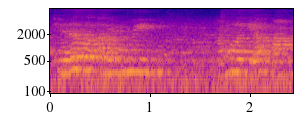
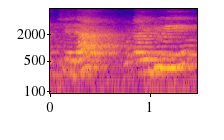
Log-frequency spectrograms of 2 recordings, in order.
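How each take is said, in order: First: Said in the usual way. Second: Mildly angry, firmer and raised; angry question. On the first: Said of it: "beneran nanya". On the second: Shown as a demonstration. Teacher shows how intonation changes the meaning, mildly angry. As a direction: demand it with a touch of anger.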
